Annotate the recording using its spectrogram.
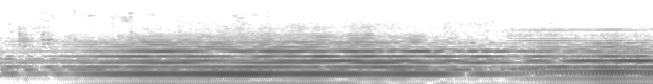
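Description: A live worship band opening a song with sustained held chords that swell in over the first couple of seconds, then move to a new chord about five seconds in.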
